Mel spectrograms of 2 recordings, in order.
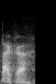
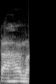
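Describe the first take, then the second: First: The middle consonant is a clear k sound. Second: The middle consonant is a soft h sound. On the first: It is the standard form. The speaker calls it right. "টাহা না টাকা" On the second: It is the regional dialect form. The speaker calls it wrong. "আঞ্চলিক ভাষায় টাহা কয়"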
